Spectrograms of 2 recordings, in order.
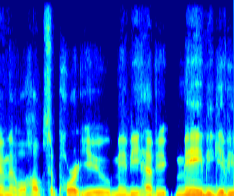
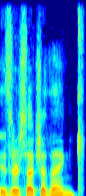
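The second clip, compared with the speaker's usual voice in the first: sarcastic, pitched-up, feigned disbelief; 7 semitones higher than usual. Reacting to the topic of coach burnout: sarcastic. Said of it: "I'm being sarcastic".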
